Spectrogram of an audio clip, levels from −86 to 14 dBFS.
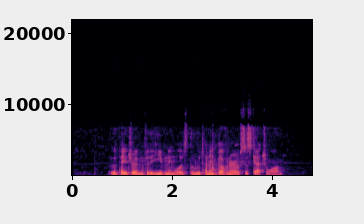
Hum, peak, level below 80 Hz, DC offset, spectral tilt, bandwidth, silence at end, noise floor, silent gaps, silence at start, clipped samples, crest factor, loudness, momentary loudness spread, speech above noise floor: none; -6 dBFS; -58 dBFS; under 0.1%; -6.5 dB/octave; 9.4 kHz; 0.6 s; -63 dBFS; none; 0.8 s; under 0.1%; 18 dB; -22 LUFS; 10 LU; 42 dB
